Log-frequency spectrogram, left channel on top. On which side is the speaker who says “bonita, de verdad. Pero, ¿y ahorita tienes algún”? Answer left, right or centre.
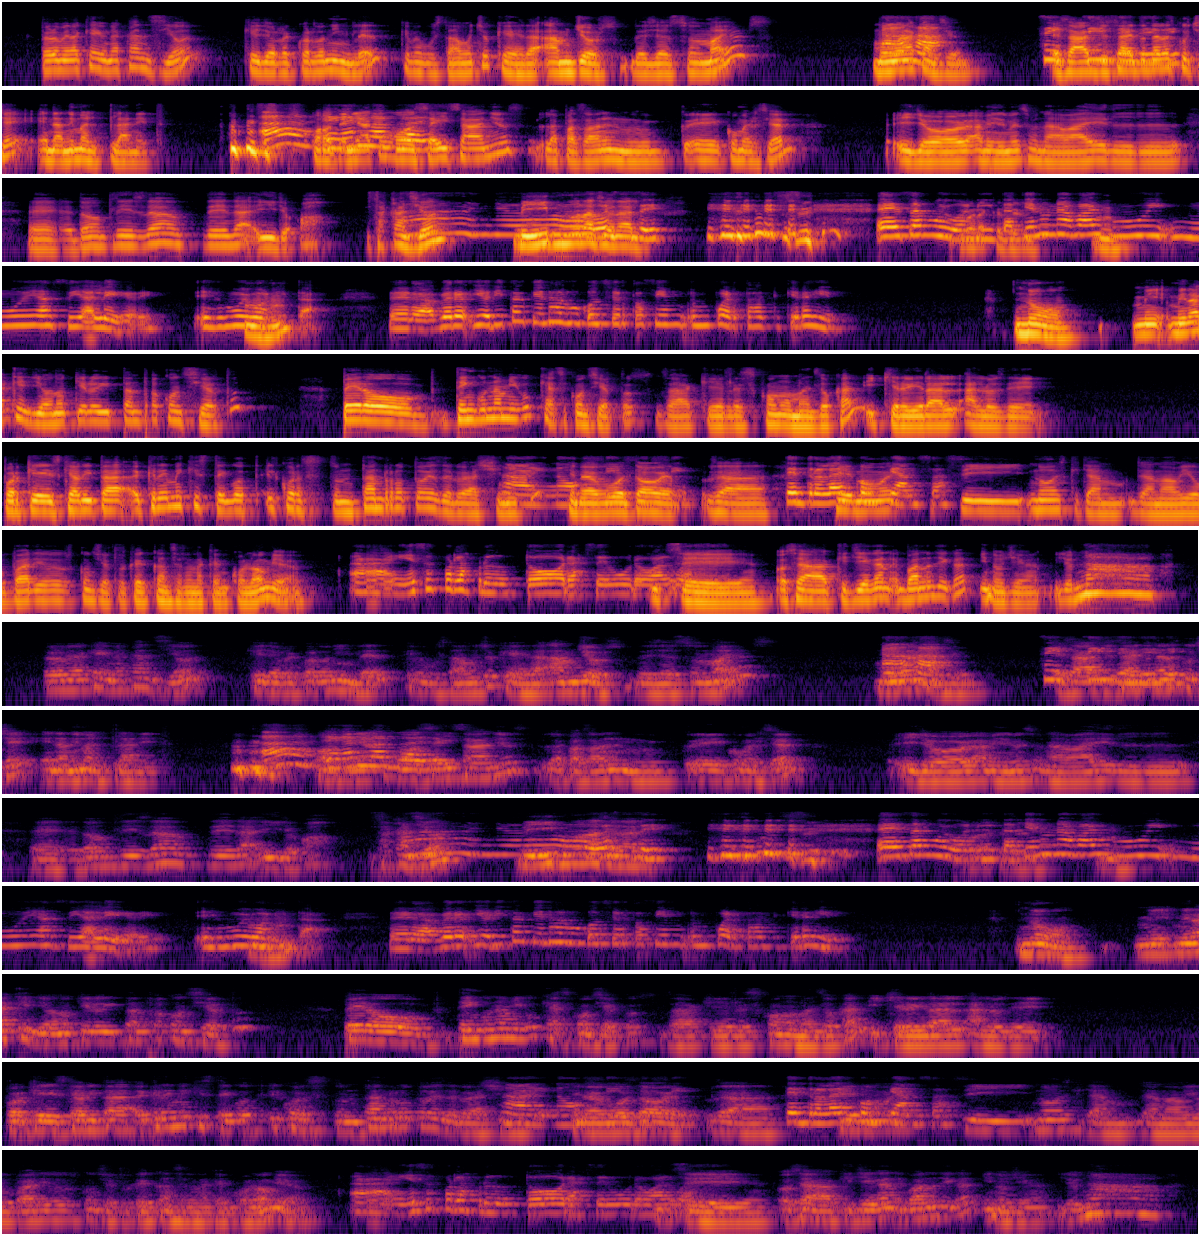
Left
